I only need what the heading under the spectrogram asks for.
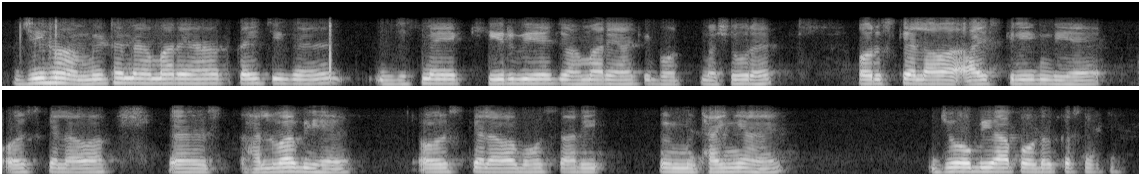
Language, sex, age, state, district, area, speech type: Urdu, male, 30-45, Delhi, Central Delhi, urban, conversation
